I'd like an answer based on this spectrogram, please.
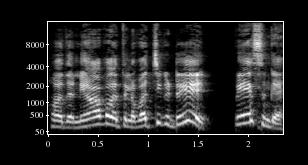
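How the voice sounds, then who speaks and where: A proud, hot-tempered husband in a cartoon story, played by a man. His voice sits high for a man, and he scolds and threatens his in-law with angry force. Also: animated, moderate pace, a little mellow, husky. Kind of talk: cartoon voice acting.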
